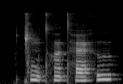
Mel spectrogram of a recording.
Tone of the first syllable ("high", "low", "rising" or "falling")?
falling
